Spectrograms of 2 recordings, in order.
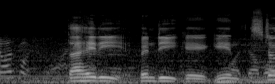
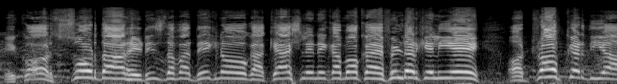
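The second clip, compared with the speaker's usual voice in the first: loud, rising call of the hit; building roar as the ball flies; excited cricket commentary; 7 semitones higher, 12 dB louder than usual. Real, not acted. Live commentary on a dropped catch.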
